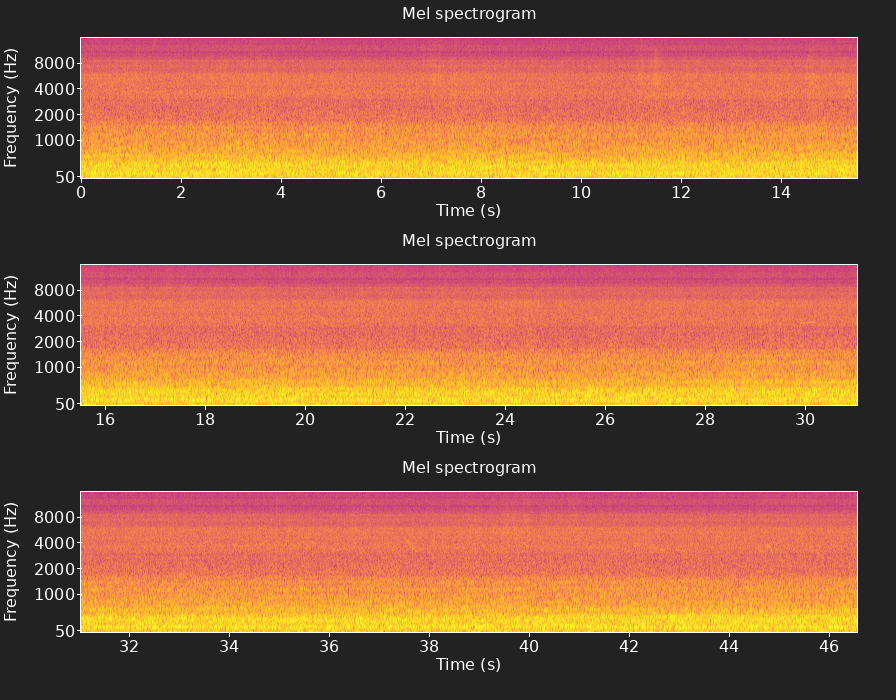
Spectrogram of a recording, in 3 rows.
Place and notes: Green Ln, Malton, UK - bee hives ...
bee hives ... eight bee hives in pairs ... the bees to pollinate bean field ..? produce 40lbs of honey per acre ..? xlr SASS to Zoom H5 ... bird song ... calls ... corn bunting ... skylark ...
England, United Kingdom, 25 June 2020, 05:50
